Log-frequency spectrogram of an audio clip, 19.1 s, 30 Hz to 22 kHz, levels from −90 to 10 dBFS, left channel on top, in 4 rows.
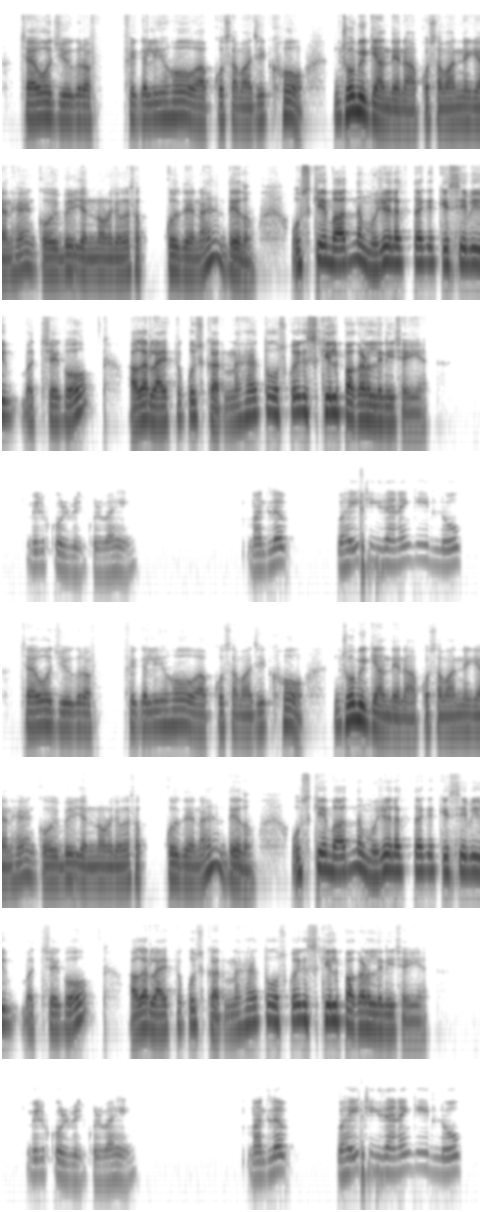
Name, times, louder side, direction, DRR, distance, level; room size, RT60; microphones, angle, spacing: voice 1, 0.2-0.9 1.2-10.4 10.8-13.8, left 3 dB, 55° left, 1.0 m, -24 dB
voice 2, 14.6-15.7 16.8-17.2 17.7-18.9, right 2 dB, 35° right, 6.0 m, -37 dB
open air
head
